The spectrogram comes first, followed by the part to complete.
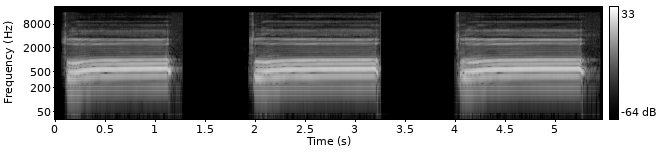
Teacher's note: اس لیے اس حرف کو پڑھنے کے لیے دو باتوں کا خیال رکھیے گا۔ نمبر ایک، زبان کی نوک اوپر سامنے کے دو دانتوں کی جڑ سے لگا کر پڑھے گا۔ نمبر دو، آواز کو موٹا کر کے پڑھے گا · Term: پر یعنی موٹا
